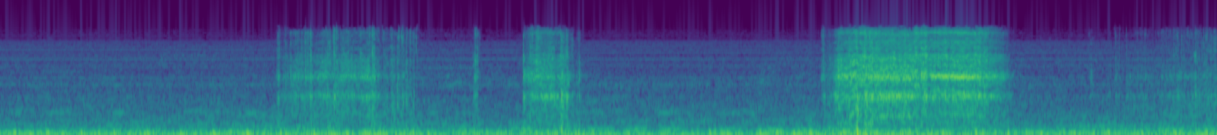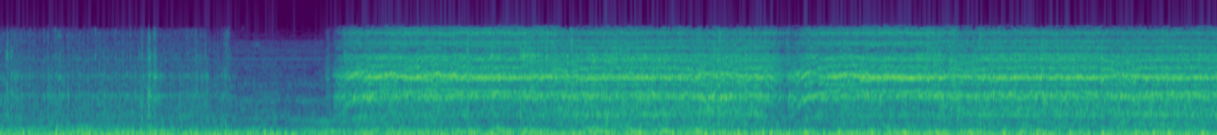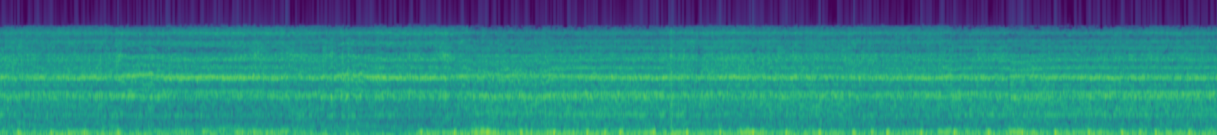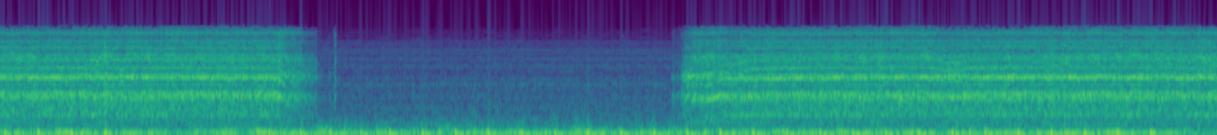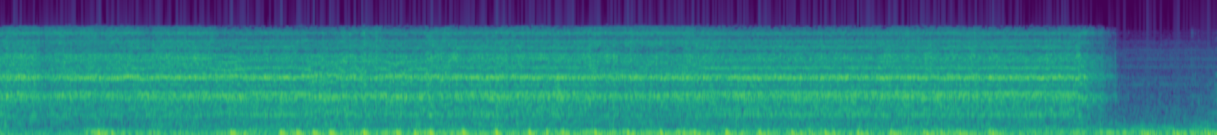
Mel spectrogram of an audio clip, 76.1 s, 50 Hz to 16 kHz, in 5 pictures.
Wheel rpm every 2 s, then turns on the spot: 0, 0, 30, 10, 0, 100, 40, 10, 20, 40, 160, 160, 140, 160, 160, 160, 160, 160, 160, 160, 160, 160, 160, 160, 70, 0, 10, 140, 160, 160, 160, 160, 160, 160, 160, 160, 160, 20.
14-18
